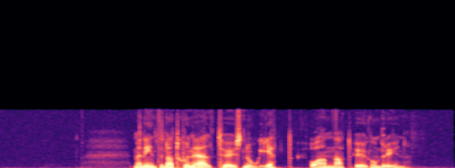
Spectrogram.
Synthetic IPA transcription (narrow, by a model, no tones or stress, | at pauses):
mɛnɪnt̪əɳat̪ɧʊnɛlt̪ʰhœjsnuːɡɛt̪ɔanːat̪ʰøːɡɔnbɾyːn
